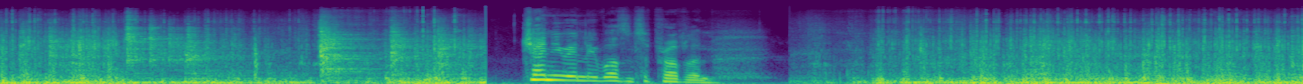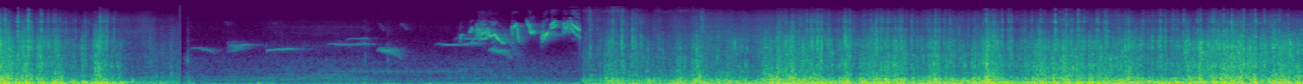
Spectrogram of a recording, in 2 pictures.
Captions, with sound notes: [gate closes] Genuinely wasn't a problem. [wheels scraping] [birds chirping] [wheels scraping]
